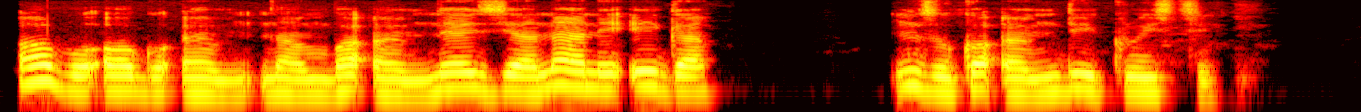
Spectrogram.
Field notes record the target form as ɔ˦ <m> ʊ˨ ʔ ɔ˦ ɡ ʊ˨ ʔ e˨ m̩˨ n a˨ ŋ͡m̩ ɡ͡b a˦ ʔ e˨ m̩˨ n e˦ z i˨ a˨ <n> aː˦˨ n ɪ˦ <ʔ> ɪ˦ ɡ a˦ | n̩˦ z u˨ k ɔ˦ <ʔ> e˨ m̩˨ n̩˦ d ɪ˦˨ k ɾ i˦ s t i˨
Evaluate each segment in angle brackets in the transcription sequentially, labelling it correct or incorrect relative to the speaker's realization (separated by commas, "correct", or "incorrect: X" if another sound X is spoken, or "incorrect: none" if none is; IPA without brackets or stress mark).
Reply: incorrect: b, correct, correct, correct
